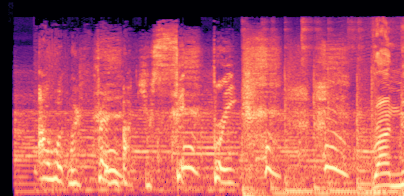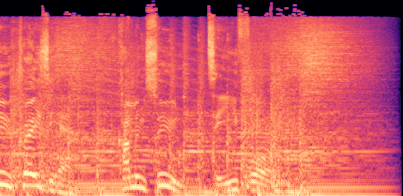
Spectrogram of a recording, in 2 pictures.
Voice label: Promo

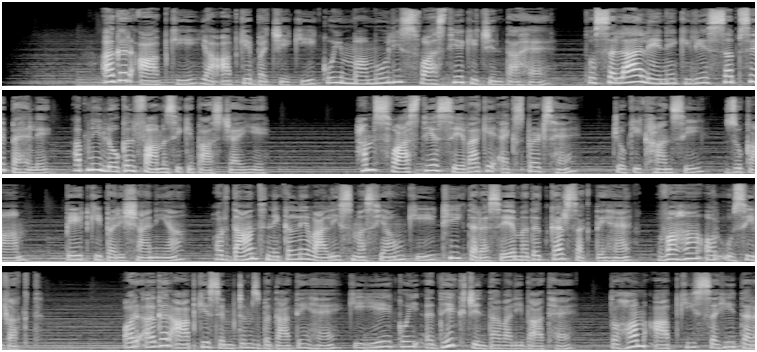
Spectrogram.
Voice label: Hindi; NHS Pharmacy – Hindi

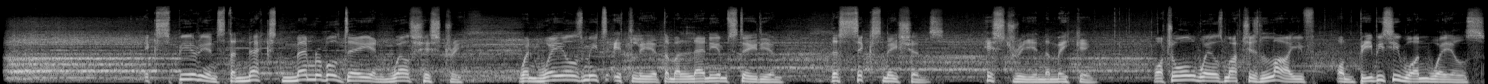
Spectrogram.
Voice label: TRAILER; 6 Nations

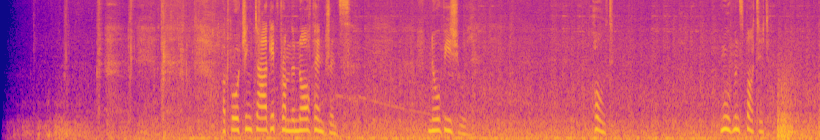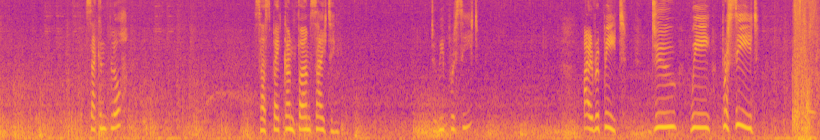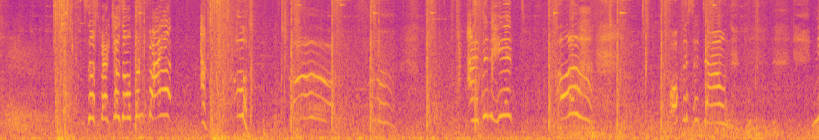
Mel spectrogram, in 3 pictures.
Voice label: Character; Detective

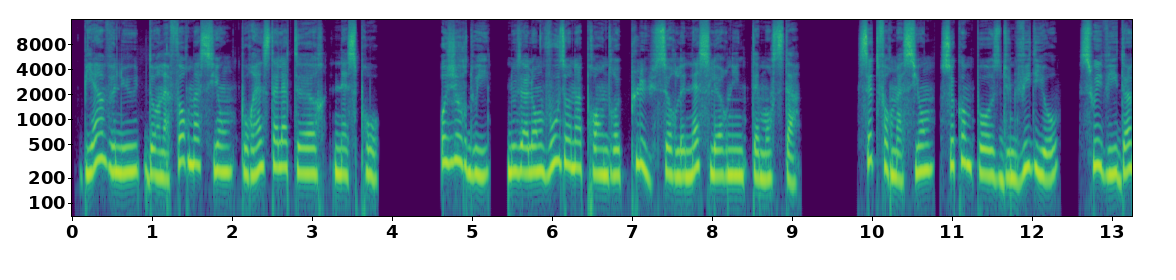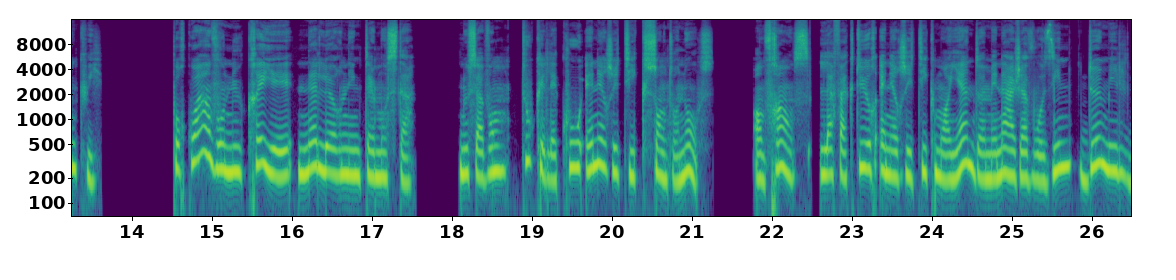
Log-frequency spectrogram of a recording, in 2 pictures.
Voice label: French Language Read

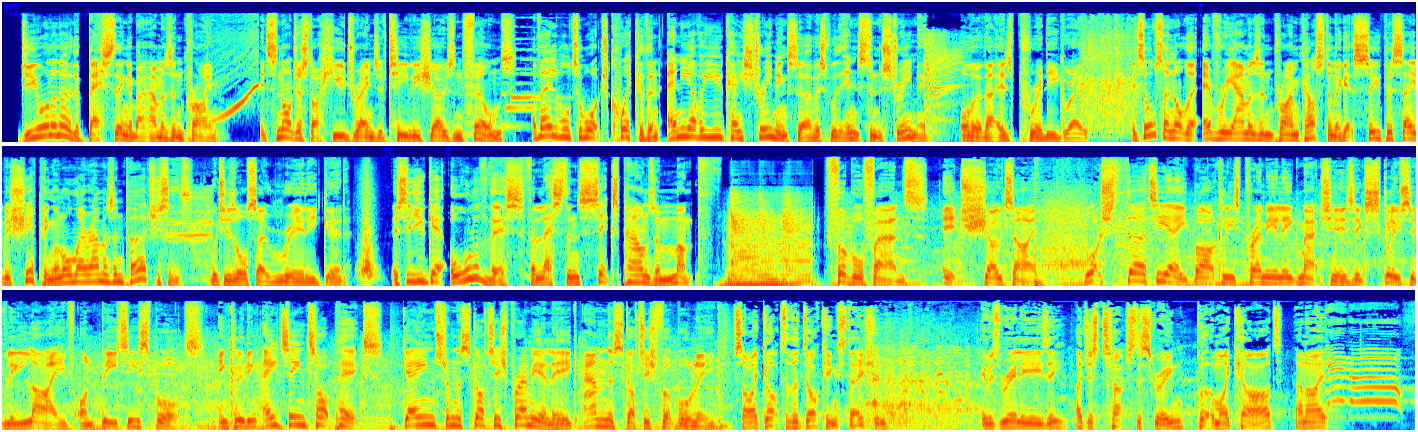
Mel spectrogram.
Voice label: Commercials Montage

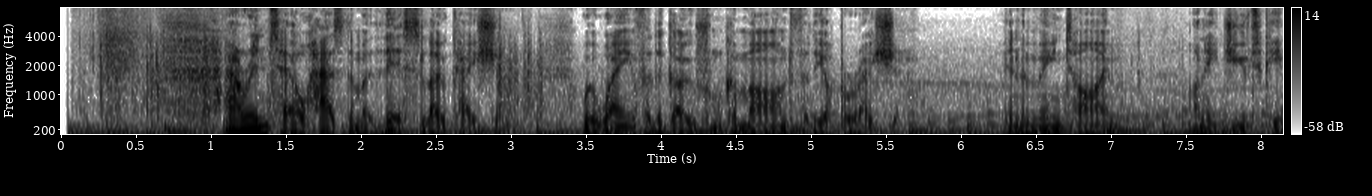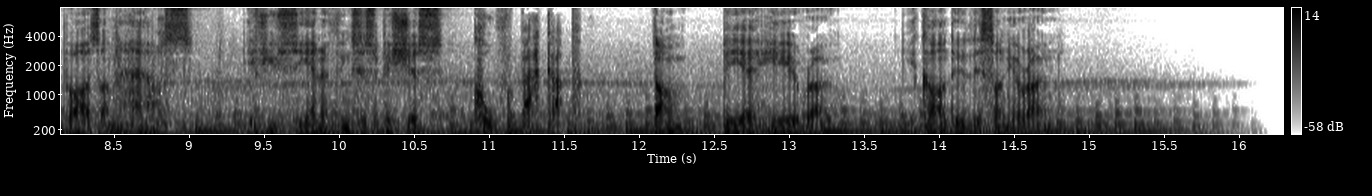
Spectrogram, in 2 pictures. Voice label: Gaming Soldier

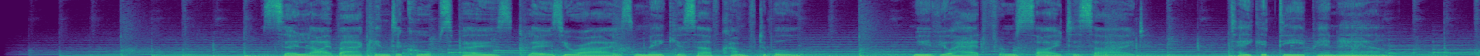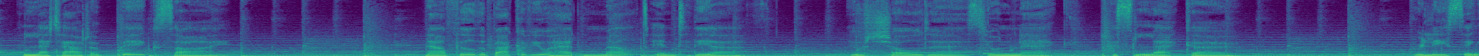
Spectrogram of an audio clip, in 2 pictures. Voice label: CHARACTER Yoga Instructor

